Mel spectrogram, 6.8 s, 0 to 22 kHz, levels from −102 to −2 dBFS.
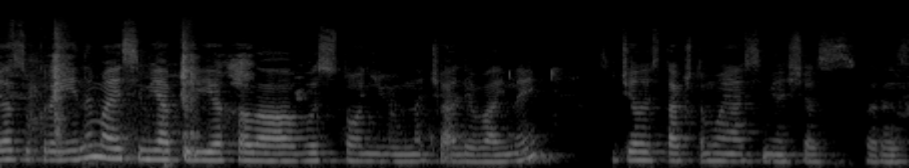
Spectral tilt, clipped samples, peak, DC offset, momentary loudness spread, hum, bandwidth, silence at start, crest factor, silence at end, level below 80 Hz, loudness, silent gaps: -4 dB/octave; under 0.1%; -42 dBFS; under 0.1%; 11 LU; none; 14 kHz; 0 s; 18 dB; 0 s; under -90 dBFS; -61 LUFS; 4.38-4.50 s, 6.45-6.49 s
